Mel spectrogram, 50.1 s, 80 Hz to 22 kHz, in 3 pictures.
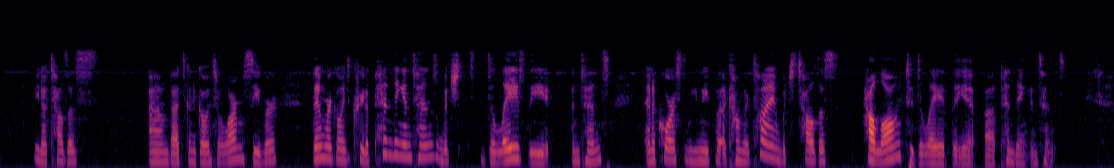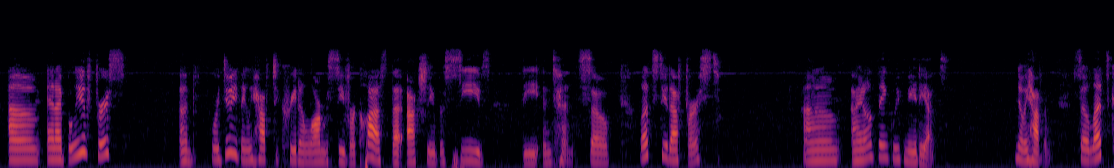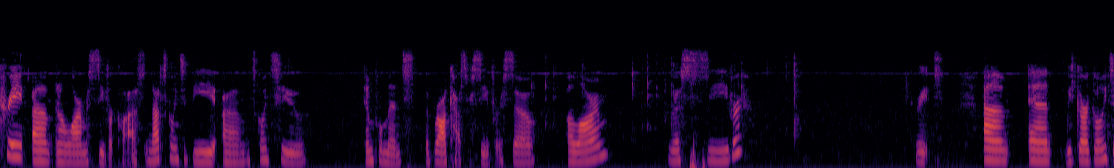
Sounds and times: Speech: 0.5s - 1.4s, 2.2s - 16.0s, 16.8s - 18.6s, 19.4s - 24.0s, 24.6s - 27.5s, 28.8s - 30.9s, 32.0s - 38.0s, 38.9s - 42.6s, 43.5s - 44.6s, 47.2s - 47.5s, 48.2s - 50.1s.

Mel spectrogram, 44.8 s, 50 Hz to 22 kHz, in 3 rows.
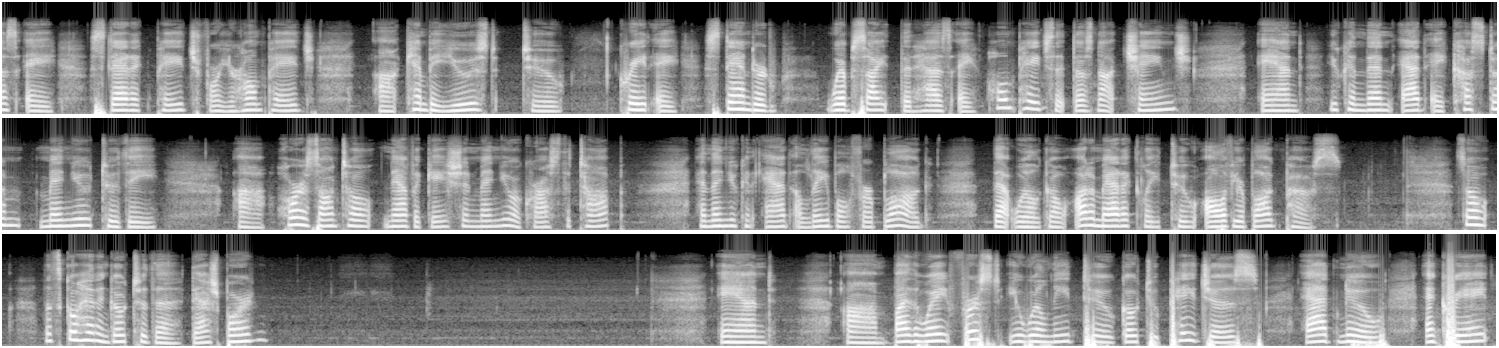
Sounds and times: Speech: 0.0s - 3.2s, 3.8s - 12.0s, 12.6s - 16.6s, 17.3s - 21.2s, 21.9s - 24.3s, 24.9s - 28.4s, 29.5s - 32.6s, 37.1s - 37.7s, 38.3s - 44.8s.

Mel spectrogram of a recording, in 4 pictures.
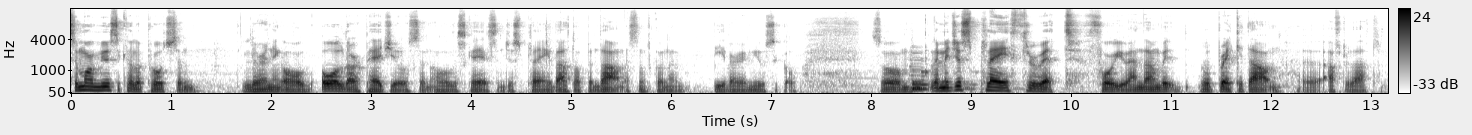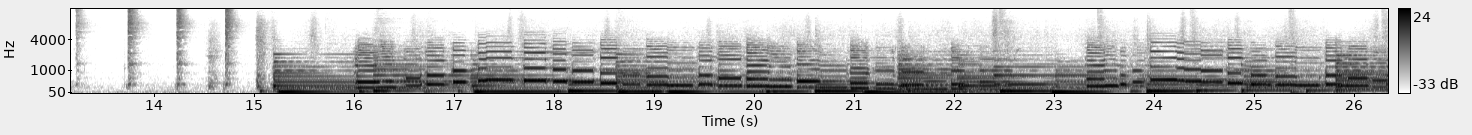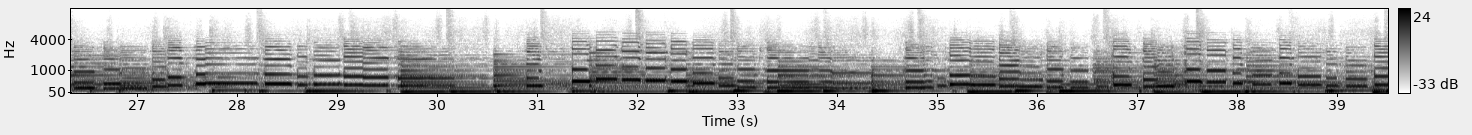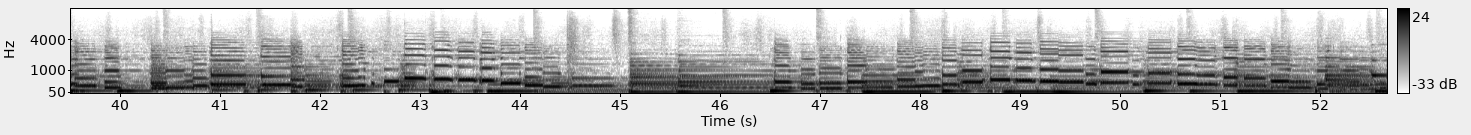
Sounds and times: Inside, small room: 0.0s - 52.6s
Guitar: 7.7s - 9.6s, 15.2s - 52.6s.

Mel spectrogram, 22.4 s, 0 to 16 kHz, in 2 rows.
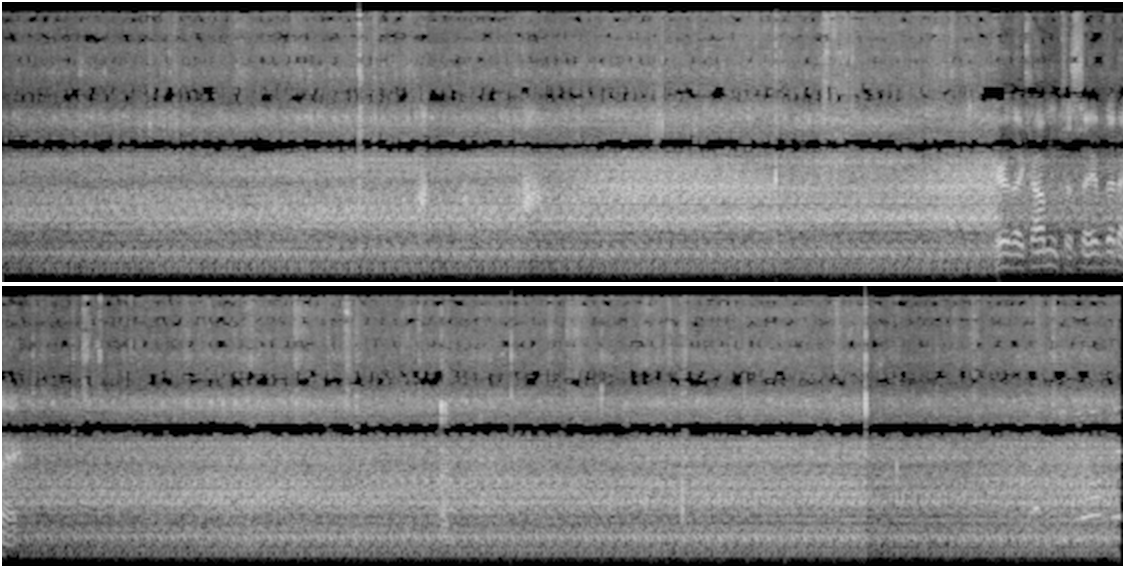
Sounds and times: Truck: 0.0s - 22.4s
Speech: 9.9s - 11.4s, 21.4s - 22.4s.

